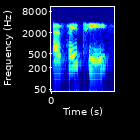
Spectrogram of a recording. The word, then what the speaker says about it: Sat: So it's spelled S-A-T, pronounced Sat, and then Nam, N-A-M, meditation.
